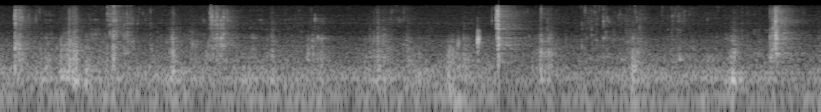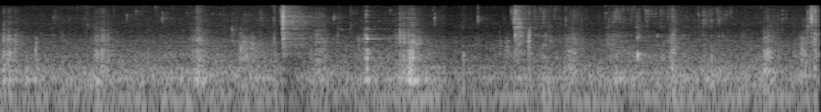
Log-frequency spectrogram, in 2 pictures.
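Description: A man chewing a mouthful of rice close to the microphone, with irregular wet smacking clicks from his mouth.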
